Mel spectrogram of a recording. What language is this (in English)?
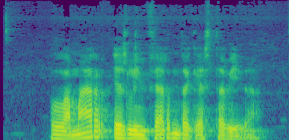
Catalan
